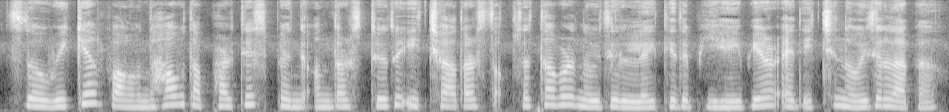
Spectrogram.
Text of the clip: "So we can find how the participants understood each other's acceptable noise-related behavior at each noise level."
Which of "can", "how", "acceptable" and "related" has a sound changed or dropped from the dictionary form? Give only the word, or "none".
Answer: acceptable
